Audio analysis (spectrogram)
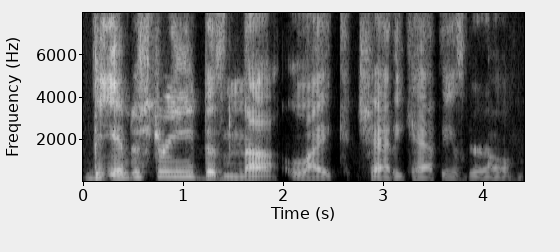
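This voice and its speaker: A slow-talking man hosts a casual gossip commentary in a very dry, close recording. His pitch sits in the middle for a man. He is sassy and catty, putting things bluntly in slangy, conversational language. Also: expressive, dry recording. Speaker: livestream commentary host.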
